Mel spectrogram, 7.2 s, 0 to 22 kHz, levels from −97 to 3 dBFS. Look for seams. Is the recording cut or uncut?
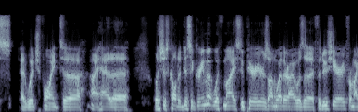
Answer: uncut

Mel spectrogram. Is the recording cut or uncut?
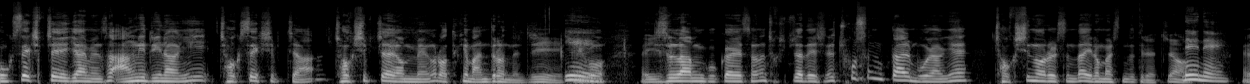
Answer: uncut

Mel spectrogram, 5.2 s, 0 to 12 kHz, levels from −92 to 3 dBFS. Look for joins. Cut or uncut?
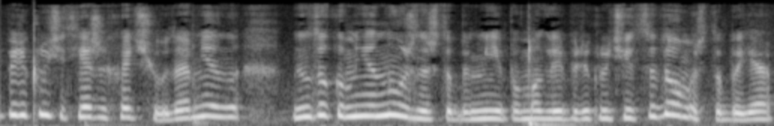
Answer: uncut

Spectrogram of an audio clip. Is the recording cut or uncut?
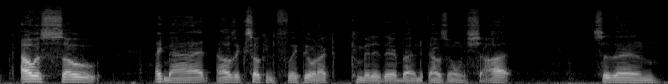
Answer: cut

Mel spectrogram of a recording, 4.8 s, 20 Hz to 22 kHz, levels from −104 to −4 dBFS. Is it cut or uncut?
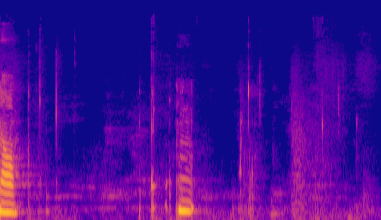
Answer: uncut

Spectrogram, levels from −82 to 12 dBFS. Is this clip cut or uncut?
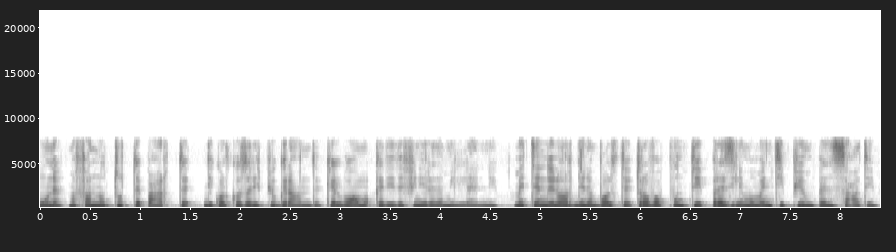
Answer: cut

